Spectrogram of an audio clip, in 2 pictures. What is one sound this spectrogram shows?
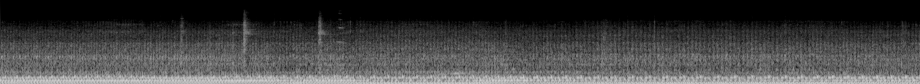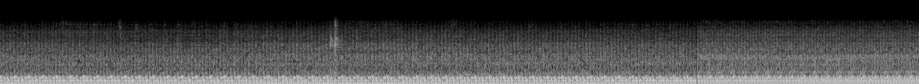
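A tractor engine drones steadily nearby.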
